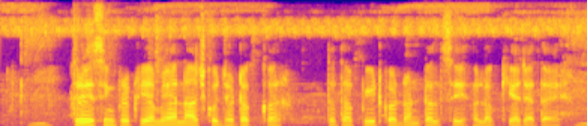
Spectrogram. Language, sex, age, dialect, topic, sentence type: Hindi, male, 31-35, Awadhi Bundeli, agriculture, statement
